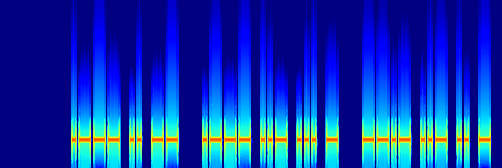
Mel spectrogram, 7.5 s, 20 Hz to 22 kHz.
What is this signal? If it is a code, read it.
Morse code, heard as a keyed tone, about 21 wpm, 700 Hz. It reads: JIM JUST QUIT
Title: Pangram Challenge v2 - 22wpm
